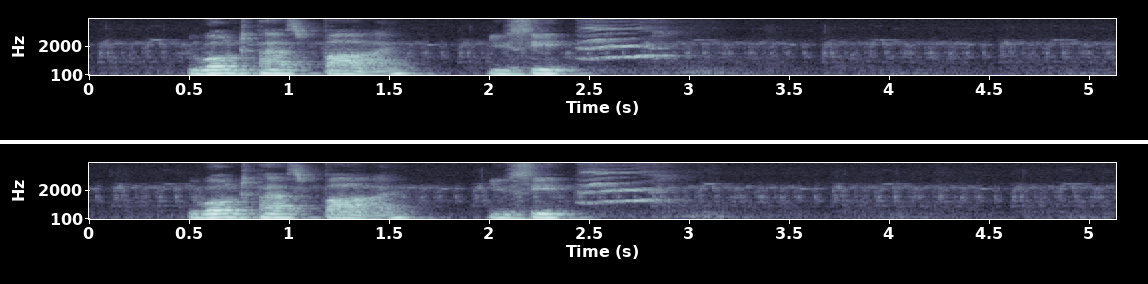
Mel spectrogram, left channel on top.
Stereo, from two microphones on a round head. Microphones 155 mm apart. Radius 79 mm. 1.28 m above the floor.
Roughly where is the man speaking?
Left.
